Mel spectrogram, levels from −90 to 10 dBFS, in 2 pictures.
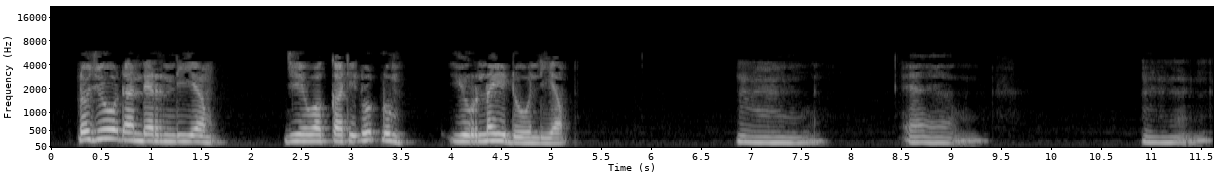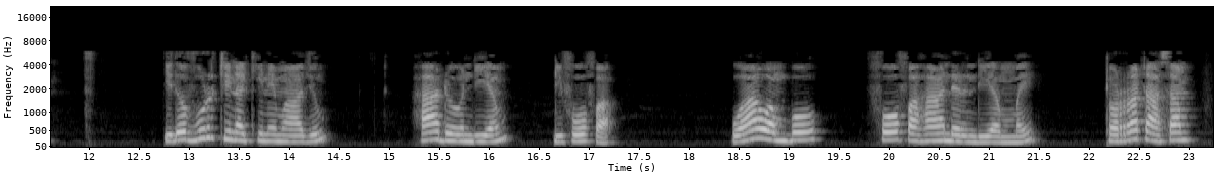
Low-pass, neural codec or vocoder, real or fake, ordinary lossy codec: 7.2 kHz; none; real; MP3, 24 kbps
